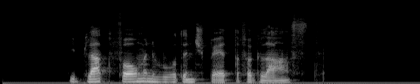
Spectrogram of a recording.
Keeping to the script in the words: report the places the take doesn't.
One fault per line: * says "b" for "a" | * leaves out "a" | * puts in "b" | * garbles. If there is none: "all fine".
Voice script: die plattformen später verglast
* puts in "wurden"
